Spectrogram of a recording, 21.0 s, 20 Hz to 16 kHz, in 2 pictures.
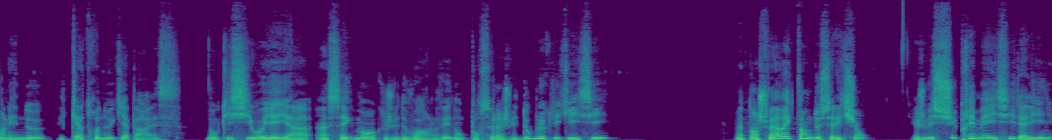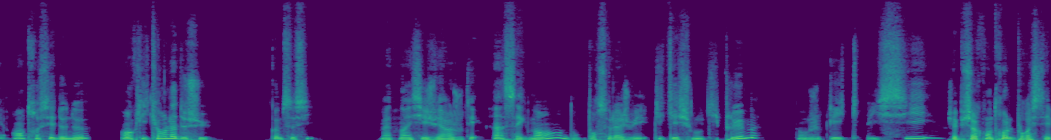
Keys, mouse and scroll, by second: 0.4 click, 1.1 click, 6.1 click, 7.6-9.0 drag, 13.0 click, 13.9 click, 17.8 click, 19.7 click.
